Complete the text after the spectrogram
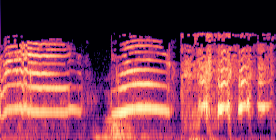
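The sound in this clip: A cat meowing: two clear, drawn-out meows with a steady tone, followed by a rougher, noisier cry, fairly loud and with no talk.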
